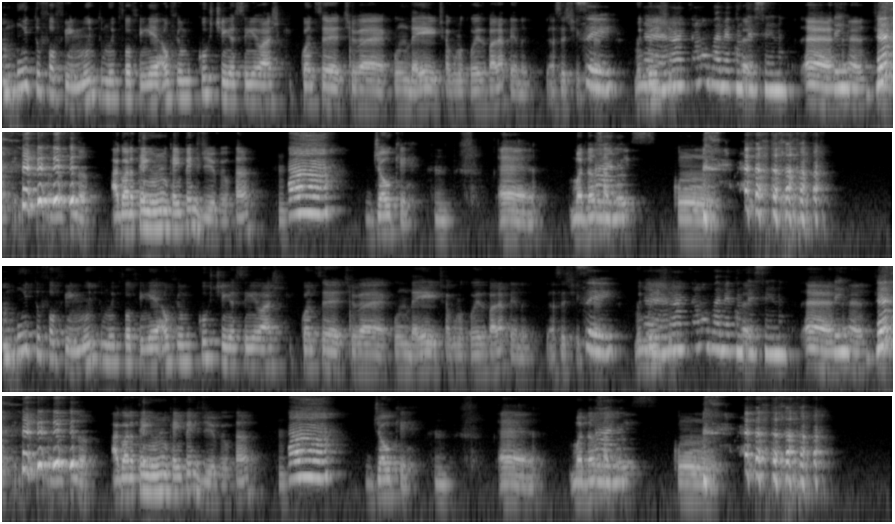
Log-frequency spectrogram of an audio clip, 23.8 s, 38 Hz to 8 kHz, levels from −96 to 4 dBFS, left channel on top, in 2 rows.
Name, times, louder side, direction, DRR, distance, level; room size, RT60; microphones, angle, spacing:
voice 1, 0.0-3.7 4.0-8.0 8.4-9.0 9.8-10.1 10.7-11.9 12.5-13.0 13.3-15.2 15.6-15.7 16.7-17.4 17.6-18.2 18.5-19.1 19.5-20.3 20.8-21.4 22.3-22.5, left 3 dB, 75° left, 2.1 m, -35 dB
voice 2, 7.7-8.2 8.6-10.5 11.1-11.3 11.6-13.0 15.7-16.4 19.8-20.2 21.2-22.9, left 2 dB, 30° left, 1.2 m, -29 dB
14.5 x 13.5 x 5.7 m
head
